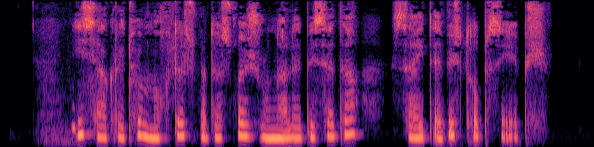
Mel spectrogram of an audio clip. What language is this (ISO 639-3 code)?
kat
